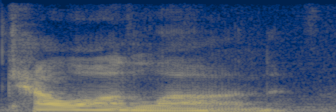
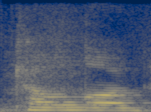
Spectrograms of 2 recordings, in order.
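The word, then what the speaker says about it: Calon Lân: And the name of the hymn is Calon Lan.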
